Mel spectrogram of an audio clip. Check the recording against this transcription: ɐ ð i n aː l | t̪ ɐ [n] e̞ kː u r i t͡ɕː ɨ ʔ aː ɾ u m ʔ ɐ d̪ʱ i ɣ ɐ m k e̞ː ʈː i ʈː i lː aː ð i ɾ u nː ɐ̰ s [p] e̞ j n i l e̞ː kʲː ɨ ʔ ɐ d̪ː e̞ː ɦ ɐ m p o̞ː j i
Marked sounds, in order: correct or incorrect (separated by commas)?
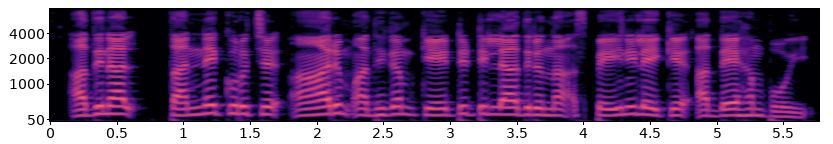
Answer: incorrect, correct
